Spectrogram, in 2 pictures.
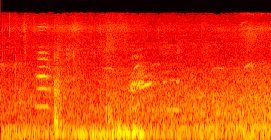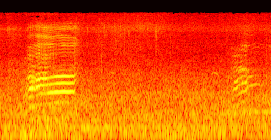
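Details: Long-haired brown tabby cat living in a park with a family of tabbies, meowing while being stroked: several short harmonic meows, one longer rising-falling mew near the middle, low rumbling background noise.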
